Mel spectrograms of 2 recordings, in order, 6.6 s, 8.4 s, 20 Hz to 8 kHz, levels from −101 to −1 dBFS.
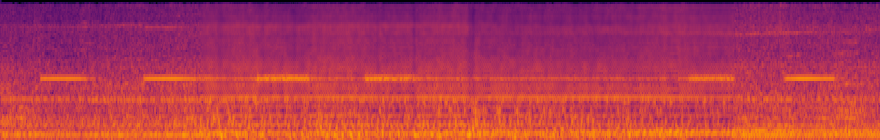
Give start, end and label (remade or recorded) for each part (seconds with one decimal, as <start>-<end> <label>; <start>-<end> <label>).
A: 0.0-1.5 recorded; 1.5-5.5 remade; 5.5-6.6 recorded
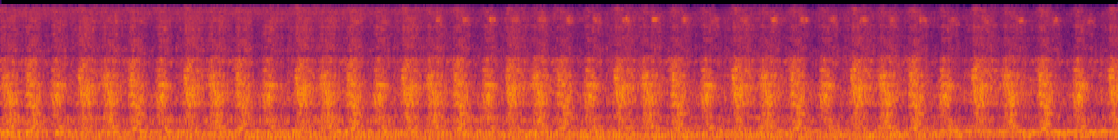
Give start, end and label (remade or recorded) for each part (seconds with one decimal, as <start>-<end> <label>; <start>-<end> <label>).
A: 0.0-2.1 remade; 2.1-3.8 recorded; 3.8-8.4 remade

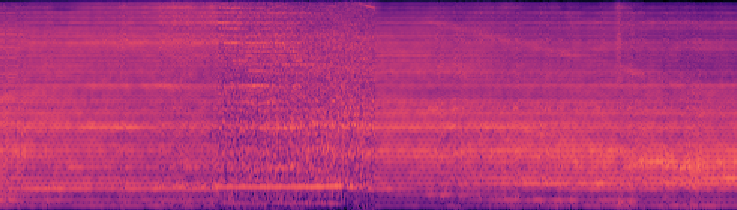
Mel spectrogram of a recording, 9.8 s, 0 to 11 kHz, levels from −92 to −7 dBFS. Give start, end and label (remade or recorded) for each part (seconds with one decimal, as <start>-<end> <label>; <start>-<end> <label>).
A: 0.0-2.9 remade; 2.9-5.0 recorded; 5.0-9.8 remade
